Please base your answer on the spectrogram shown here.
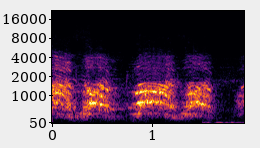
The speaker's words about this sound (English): On Telegram channels, I find videos of a dense crowd of mostly 20-somethings gathered outside the courthouse. They start chanting the word shame over and over in response to the court's decision.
